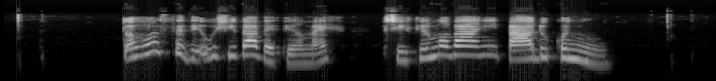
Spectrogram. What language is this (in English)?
Czech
